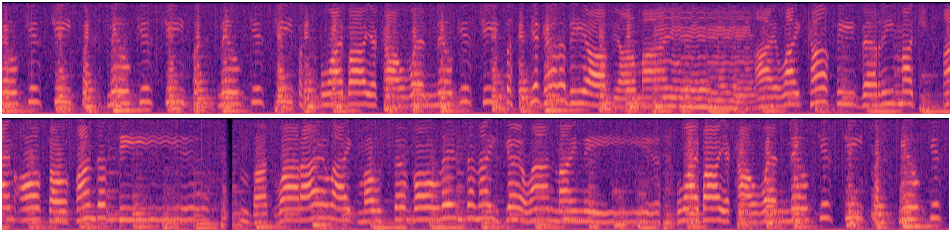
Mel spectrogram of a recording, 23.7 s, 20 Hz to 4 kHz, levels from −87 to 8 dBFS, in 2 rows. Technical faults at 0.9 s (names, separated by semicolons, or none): none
